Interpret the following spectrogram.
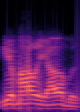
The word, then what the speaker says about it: Iamaleava: Iamaleava is how you say it, but I screwed that up 2 or 3 times.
